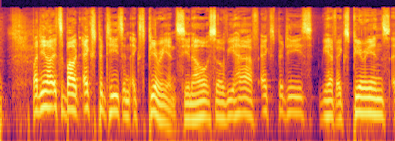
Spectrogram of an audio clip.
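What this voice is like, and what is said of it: Non-local foreign accent. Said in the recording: “Half of it's the accent. I love that guy's accent. ... he ain't from around here.”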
